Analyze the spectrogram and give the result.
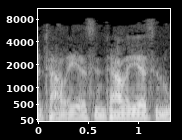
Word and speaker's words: Taliesin: Tell me about Taliesin. Am I pronouncing that correctly? – Yes, Taliesin.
